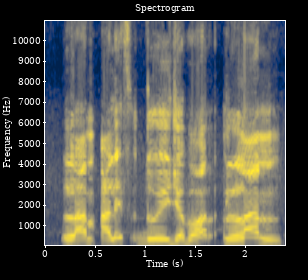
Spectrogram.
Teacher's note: স্মরণ রাখবেন আমি কিন্তু এই তানবিনের মধ্যে কোনো টান দিতেছি না।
